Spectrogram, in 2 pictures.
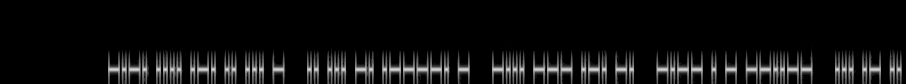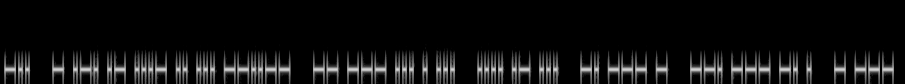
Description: Morse code, heard as a keyed tone, about 34 wpm, 700 Hz. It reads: CHRIST ISN'T BORN YET, SAID TRAVIS, MOSES HAS NOT GONE TO
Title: A Sound Of Thunder 35wpm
